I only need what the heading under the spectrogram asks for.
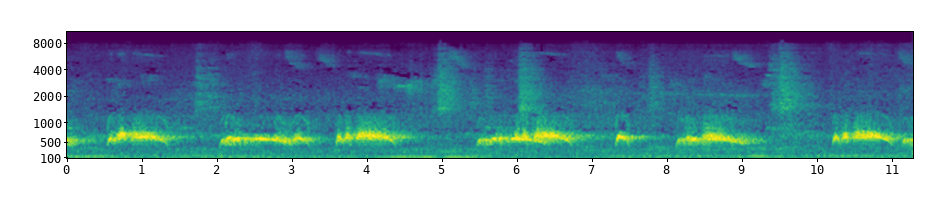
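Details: Thai dove, a kept cage bird, giving a cooing call: low, throaty coos repeated about every one and a half seconds, each a steady hum with a slight rise, faint high chirps from other birds in the background.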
